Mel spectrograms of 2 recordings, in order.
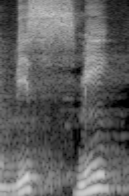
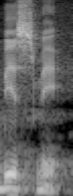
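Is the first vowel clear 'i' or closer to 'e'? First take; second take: clear i; closer to e. First: The vowels are a clear, full 'i' sound. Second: The vowels sound like 'e' instead of 'i'. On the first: The speaker calls it right. "Harusnya bismi" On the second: The speaker calls it wrong. "harokat yang tidak sempurna"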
